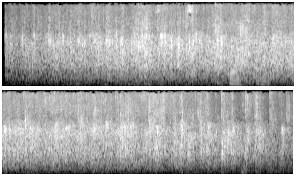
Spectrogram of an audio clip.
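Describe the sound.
Conference audience applause welcoming a speaker: loud, dense, sustained clapping that stays even throughout, with a voice briefly audible within it.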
